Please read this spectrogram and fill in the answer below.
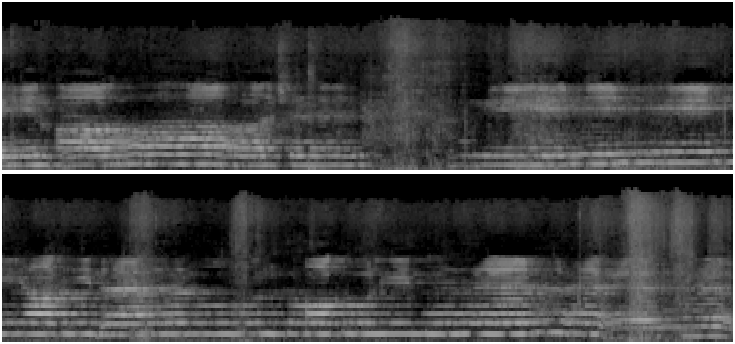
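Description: Latin plainchant from a Tridentine Mass: a single melodic line sung on long, held notes, with a brief break for breath about four seconds in.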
